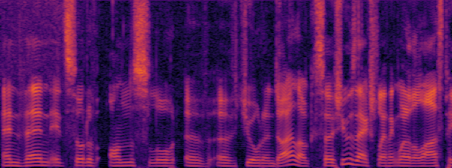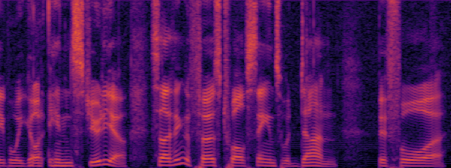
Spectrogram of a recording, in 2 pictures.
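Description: A man hosting a conversational interview, speaking in a halting way and repeating words as he goes. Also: on the high side, clear, resonant tone, no room sound. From Australia. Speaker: podcast host, audio drama producer.

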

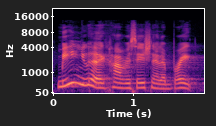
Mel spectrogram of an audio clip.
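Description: A woman's voice: mid-range voice, very animated, fast talker, bright, forceful tone. A young woman hosting a podcast, chatting casually and laughing, talking to listeners directly. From American South. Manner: chatty, laughing, addresses listeners as you guys. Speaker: podcast host.

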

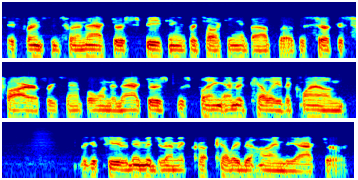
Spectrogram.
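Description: A man with a deep voice speaks as a guest in a relaxed radio conversation. The recording is very dry, with no room around him. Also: quick pace, no echo, phone-quality sound. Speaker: podcast creator and guest. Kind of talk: casual radio interview.

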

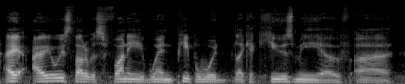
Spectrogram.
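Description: A man speaking calmly and hesitantly as a guest in a casual conversation, with frequent fillers. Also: lowish voice, normal speed. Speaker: guest, online personality.

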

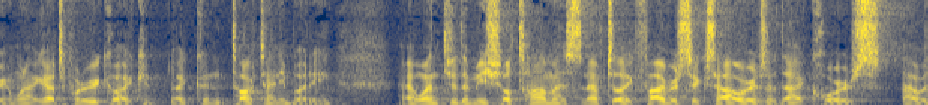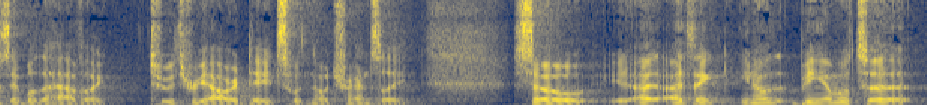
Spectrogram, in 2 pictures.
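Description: Very deep-voiced American man, rambling casually. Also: a little mellow. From United States. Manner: rambling, peppered with "like". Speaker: podcast guest, dating coach. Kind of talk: casual conversational interview answers.

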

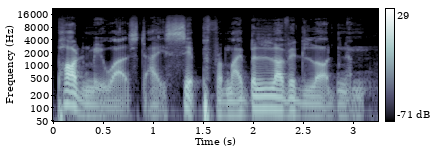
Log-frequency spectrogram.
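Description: A gloomy, self-important gothic horror storyteller in a radio play. The voice sits very deep and moves widely, with grandiloquent, droll melodrama in the phrasing. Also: male voice, sing-song, normal speed, creaky, a little hiss or hum, heavily acted. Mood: pompous, droll. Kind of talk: old-time radio play narration.

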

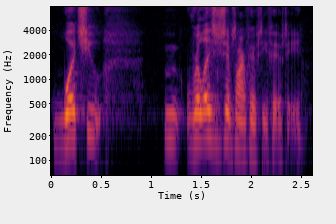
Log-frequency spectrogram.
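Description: A woman's voice: on the low side, fast. A woman hosting a casual conversation, speaking emphatically and building points through repeated phrases. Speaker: interview host.

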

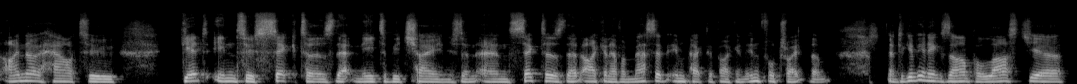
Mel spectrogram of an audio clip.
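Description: A middle-aged man who grew up in Zambia, first language Bemba, answering interview questions emphatically and often restarting words. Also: medium pitch. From Zambia and Rhodesia. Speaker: interview guest, businessman.

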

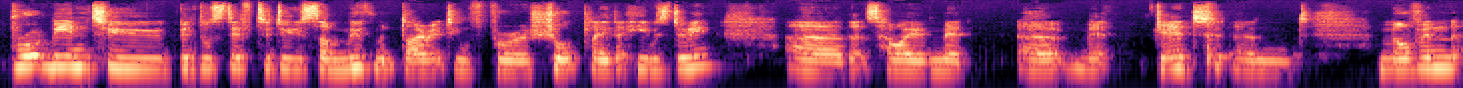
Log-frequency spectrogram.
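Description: A woman's voice: medium pitch, darkish tone. A middle-aged woman with a London English accent, telling stories casually as an interview guest. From London, England. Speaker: interview guest, actress and theatre workshop director. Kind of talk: casual conversational storytelling.

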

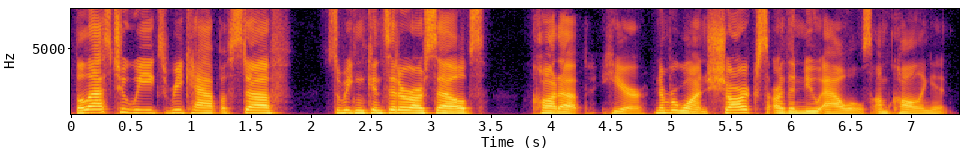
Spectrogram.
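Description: A woman's voice: medium pitch, clean tone, no echo, studio quality. A woman hosting a podcast, talking in a bubbly, rambling, self-deprecating way while she has a cold. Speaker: podcast host. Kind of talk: casual chatty monologue.

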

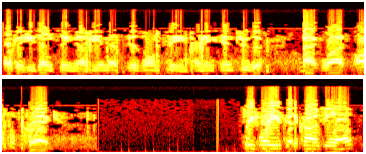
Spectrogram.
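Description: A male police officer speaks over a noisy, clicking two-way radio. His voice is mid-pitched, and he gives short, procedural updates from the scene. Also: steady tone, moderate pace, pauses often.

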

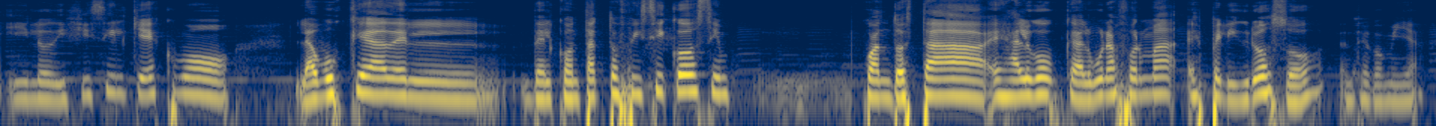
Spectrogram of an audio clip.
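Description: A woman with a Chilean accent co-hosting a podcast, thoughtful and teasing. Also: medium pitch. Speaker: podcast co-host. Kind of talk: casual chat.

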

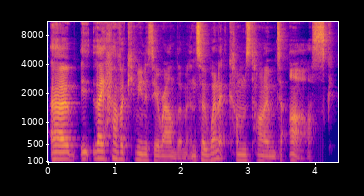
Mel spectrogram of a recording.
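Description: A man's voice: mid-range voice, animated, moderate pace, bright, forceful tone. A man speaking as an interview guest, making emphatic, opinionated points and often repeating words as he thinks. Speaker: guest, charity manager. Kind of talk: casual interview.

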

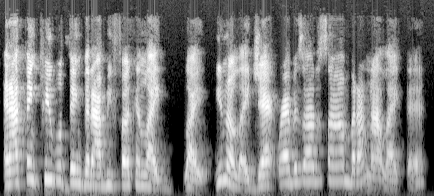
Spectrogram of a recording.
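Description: Blunt, animated woman talking frankly. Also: on the high side, fast talker. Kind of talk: casual podcast chat.

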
